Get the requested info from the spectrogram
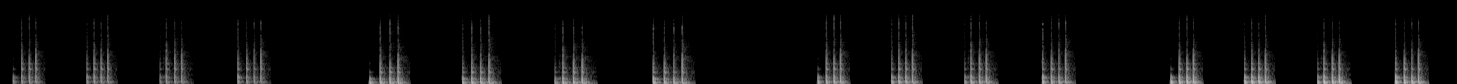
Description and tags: fingers drumming on wooden table (clean)
4 versions of me sharply drumming my fingers on my desk
1: unmodified
2: slowed down
3: bass boosted
4: bass boosted more
(Recorded with Blue Yeti and edited in Audacity)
